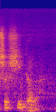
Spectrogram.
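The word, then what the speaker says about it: Sasikala: Her name is pronounced Shoshikala. – Sasakala.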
